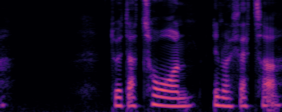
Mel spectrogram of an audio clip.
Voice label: "toon", Welsh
